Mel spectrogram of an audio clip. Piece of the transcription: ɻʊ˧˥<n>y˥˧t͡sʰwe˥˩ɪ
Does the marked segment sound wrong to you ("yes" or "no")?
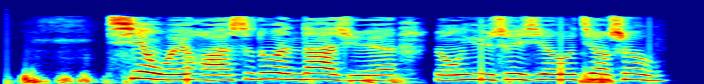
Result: yes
